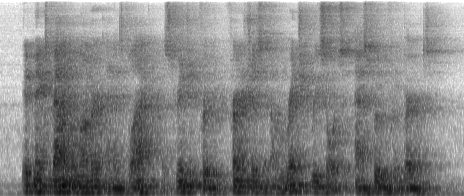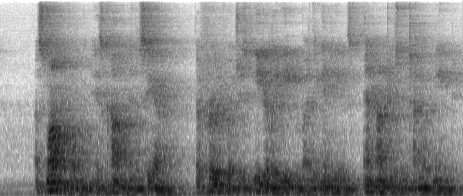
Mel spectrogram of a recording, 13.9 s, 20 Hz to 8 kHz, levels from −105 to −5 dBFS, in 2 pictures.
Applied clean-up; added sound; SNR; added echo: none; none; none; reverberation time 1.1 s.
